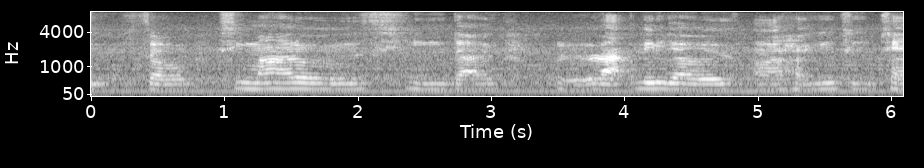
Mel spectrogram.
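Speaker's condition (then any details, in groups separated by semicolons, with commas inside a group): Cerebral palsy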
